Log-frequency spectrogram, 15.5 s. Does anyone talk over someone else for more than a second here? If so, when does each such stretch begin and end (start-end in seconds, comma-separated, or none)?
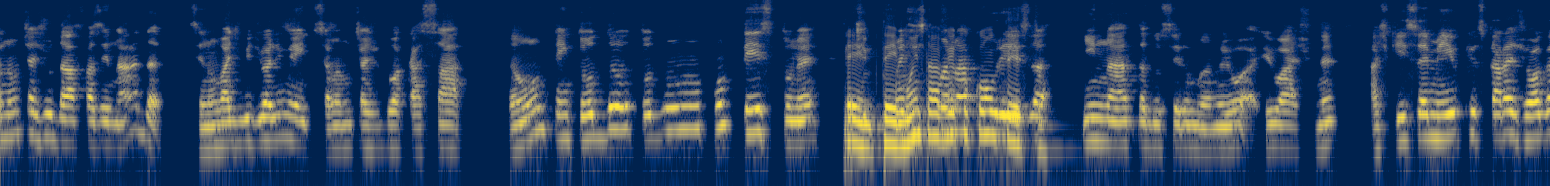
8.4-10.5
